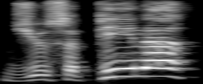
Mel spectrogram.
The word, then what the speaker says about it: Giuseppina: In Italian, it's pronounced Giuseppina Malace.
